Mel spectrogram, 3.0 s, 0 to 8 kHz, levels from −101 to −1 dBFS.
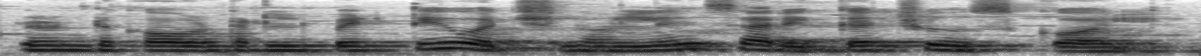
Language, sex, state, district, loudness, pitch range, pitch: Telugu, female, Andhra Pradesh, Guntur, -14 LUFS, 200-220 Hz, 205 Hz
